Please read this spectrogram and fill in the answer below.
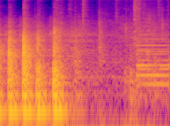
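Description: About four quick, heavy knocks on a wooden door in the first second, followed near the end by music coming in with a sustained chord.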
